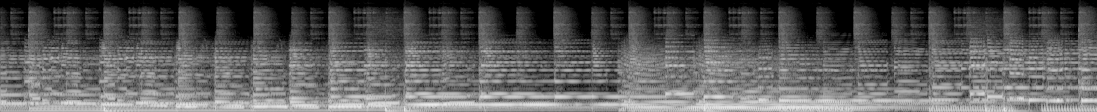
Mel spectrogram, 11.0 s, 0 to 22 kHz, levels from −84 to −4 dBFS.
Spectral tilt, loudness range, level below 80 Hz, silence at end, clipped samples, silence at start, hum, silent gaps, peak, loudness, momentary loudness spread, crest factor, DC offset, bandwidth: -6.5 dB/octave; 2 LU; -30 dBFS; 0 s; under 0.1%; 0 s; none; none; -4 dBFS; -18 LUFS; 6 LU; 14 dB; under 0.1%; 17 kHz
